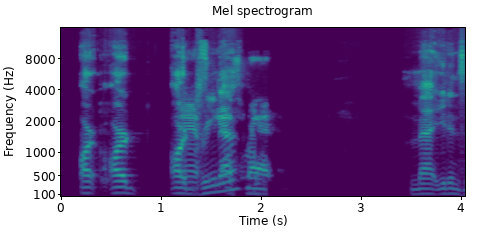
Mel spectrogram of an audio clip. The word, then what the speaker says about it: Adria Arjona: Ardrina? Matt, you didn't say anything. Adria Arjona.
